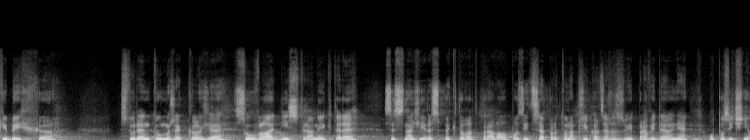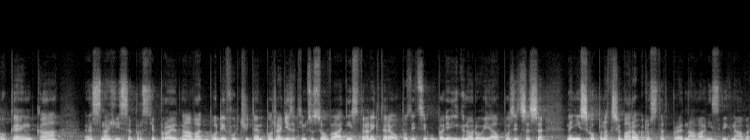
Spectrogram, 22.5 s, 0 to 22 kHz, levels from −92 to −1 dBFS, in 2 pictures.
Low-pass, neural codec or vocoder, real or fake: 14.4 kHz; codec, 44.1 kHz, 7.8 kbps, DAC; fake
